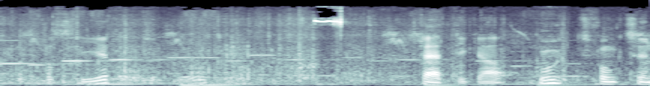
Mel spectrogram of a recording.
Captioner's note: nozzle wheezes from sudden drop of pressure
